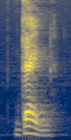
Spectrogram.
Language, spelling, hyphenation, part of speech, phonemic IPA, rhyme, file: Dutch, dijn, dijn, determiner, /dɛi̯n/, -ɛi̯n, Nl-dijn.ogg
- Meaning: your, thy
